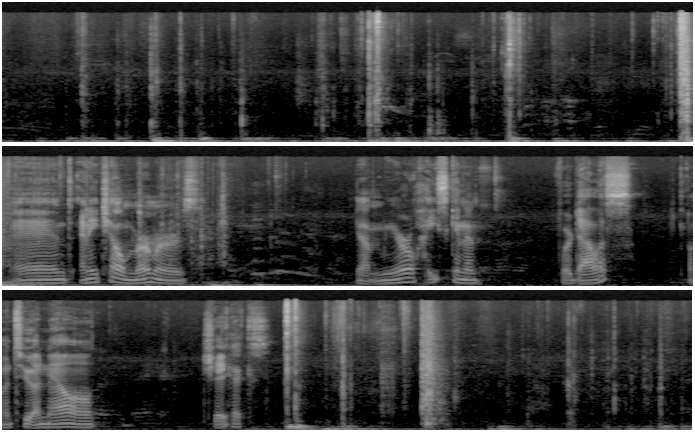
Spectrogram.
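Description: Cardboard packaging rustles and taps as it is handled.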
